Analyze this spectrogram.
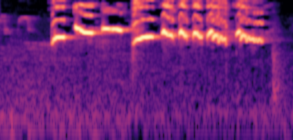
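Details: Kacer, the Oriental magpie-robin, in a morning and evening masteran recording: two drawn-out pure whistles, then a quick run of about six bright slurred notes that gradually fall in pitch, with nothing else audible.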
